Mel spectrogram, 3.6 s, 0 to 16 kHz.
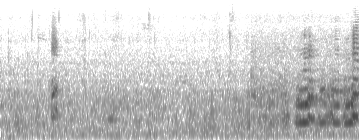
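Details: Canada geese from a flock of over 100 grazing in a stubble field in Wiltshire, UK, in October 2019, give a few short honks clustering near the clip's end over a soft steady background hiss.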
